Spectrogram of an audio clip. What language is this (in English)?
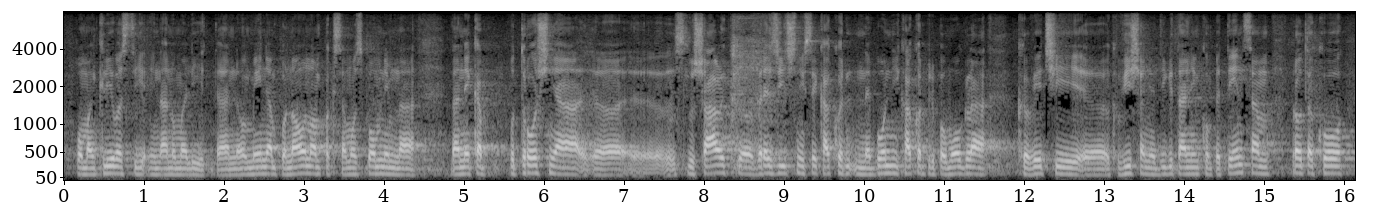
Slovenian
